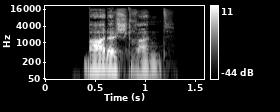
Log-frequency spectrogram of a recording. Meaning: bathing beach
- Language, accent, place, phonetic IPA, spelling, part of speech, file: German, Germany, Berlin, [ˈbaːdəˌʃtʁant], Badestrand, noun, De-Badestrand.ogg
